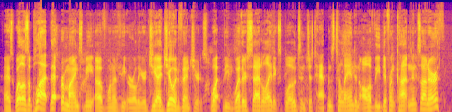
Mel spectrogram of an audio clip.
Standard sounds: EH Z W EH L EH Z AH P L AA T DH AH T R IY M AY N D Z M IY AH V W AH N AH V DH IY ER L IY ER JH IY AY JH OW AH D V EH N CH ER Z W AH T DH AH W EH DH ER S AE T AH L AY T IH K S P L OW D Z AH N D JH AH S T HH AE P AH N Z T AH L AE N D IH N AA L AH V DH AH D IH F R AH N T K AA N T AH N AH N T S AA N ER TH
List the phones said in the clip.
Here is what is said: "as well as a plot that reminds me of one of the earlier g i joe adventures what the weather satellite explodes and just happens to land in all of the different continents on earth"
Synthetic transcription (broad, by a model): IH Z W EH L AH Z AH P L AA T DH AH T R IY M AY N D Z M IY AH V W AH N AH V DH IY ER L IY ER JH IY AY JH OW AH D V EH N CH ER Z W AH T DH AH W EH DH ER S AE T AH L AY T IH K S P L OW D Z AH N JH AH S T HH AE P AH N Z T AH L AE N D IH N AA L AH V DH AH D IH F R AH N K AA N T N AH N T S N ER TH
